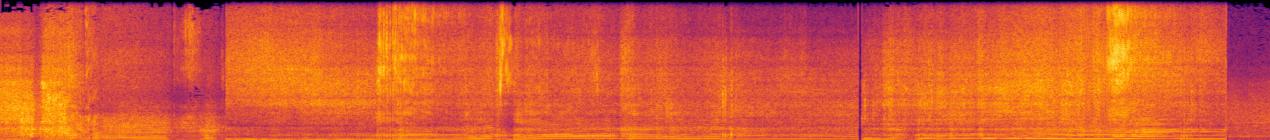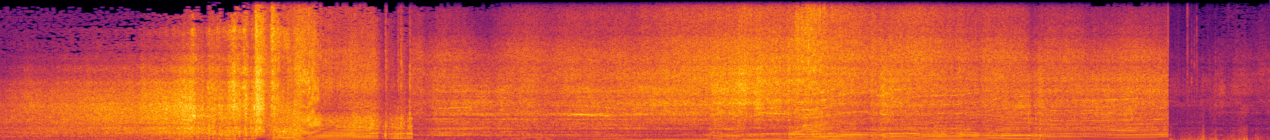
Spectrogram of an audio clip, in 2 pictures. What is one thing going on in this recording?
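Rally car engines roar and rev hard as cars speed past one after another.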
